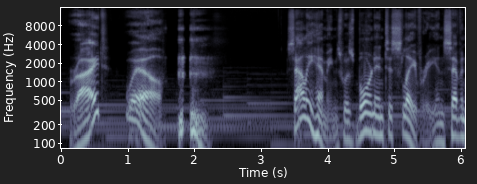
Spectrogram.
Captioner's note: clears throat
